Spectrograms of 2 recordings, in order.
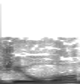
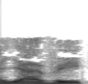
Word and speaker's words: Yahvé: Il y a des gens qui disent que c'est Jéhovah, mais c'est pas la vraie prononciation. Ça sera Yahvé qui est la vraie prononciation de ces quatre lettres hébreux-là.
